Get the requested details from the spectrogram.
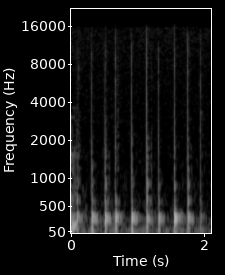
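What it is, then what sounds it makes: Paperback book. Eleven light taps on the paper front cover of a paperback book, *Japanese Tales*, played as a book-tapping sound to contrast with a hardback book. Each is a short, dry, hollow knock with a low pitch around 285 Hz and almost no ring, at an uneven, relaxed pace.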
